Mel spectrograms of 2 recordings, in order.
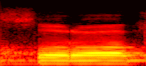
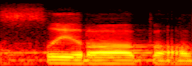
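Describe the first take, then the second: First: The vowel after the s sounds like 'u'. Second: The vowel after the s is a clear 'i'. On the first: The speaker calls it wrong. "സുറാത്ത അല്ല" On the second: The speaker calls it right. "വ്യക്തമായി കസ്ർ ഉച്ചരിക്കുക തന്നെ വേണം"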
